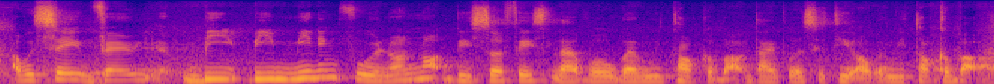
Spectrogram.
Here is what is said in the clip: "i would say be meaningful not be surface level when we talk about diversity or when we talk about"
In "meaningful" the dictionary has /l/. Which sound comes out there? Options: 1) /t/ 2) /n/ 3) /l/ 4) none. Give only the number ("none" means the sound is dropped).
2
